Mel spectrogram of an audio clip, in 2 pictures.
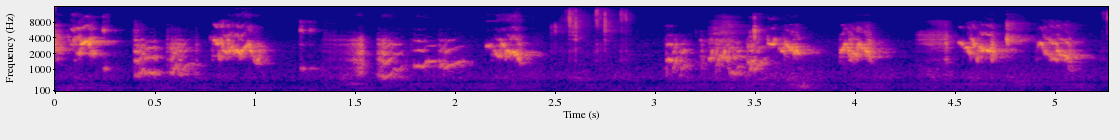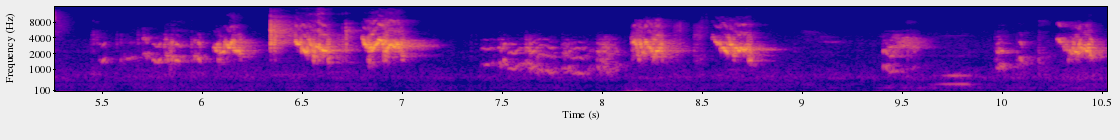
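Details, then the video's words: Pet budgerigars, tame birds, chirp in short separate bursts of scratchy, buzzy warbling, each burst about half a second long with clean silent gaps between them. "Budgies Sounds"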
